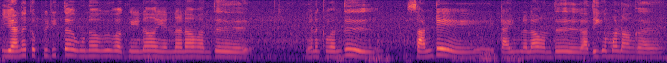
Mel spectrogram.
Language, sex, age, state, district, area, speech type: Tamil, female, 30-45, Tamil Nadu, Nagapattinam, rural, spontaneous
